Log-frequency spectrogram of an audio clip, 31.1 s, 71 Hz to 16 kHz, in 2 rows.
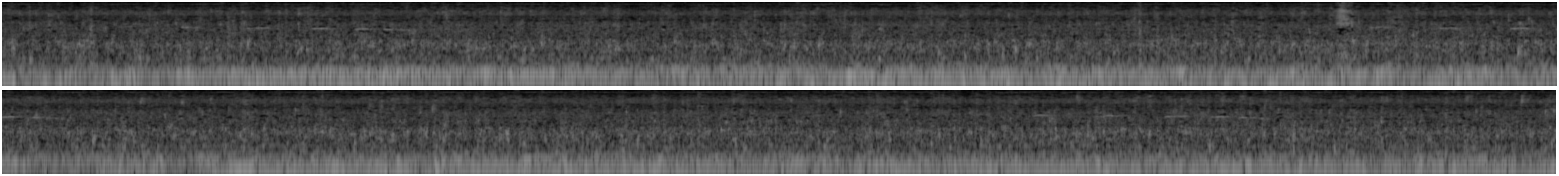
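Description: River water trickling and flowing steadily. A high animal call of four or five quick notes comes three times, about twelve seconds apart, and there is a single sharp click about 13 seconds in.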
